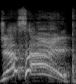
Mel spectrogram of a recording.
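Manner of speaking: high, loud calling-out voice.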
